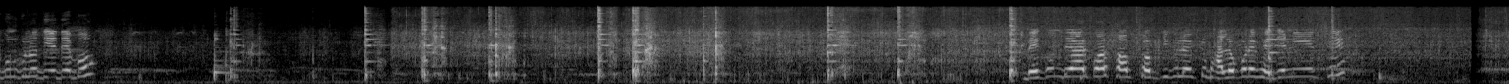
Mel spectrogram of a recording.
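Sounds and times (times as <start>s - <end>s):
vegetables sizzling in a wok: 0.0s - 15.0s
spatula scraping a pan: 2.1s - 10.8s.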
